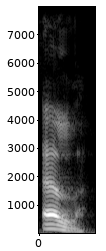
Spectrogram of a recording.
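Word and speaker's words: ال: In the Arabic language, however, the difference is made by using the definitive article the, pronounced in Arabic as el.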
